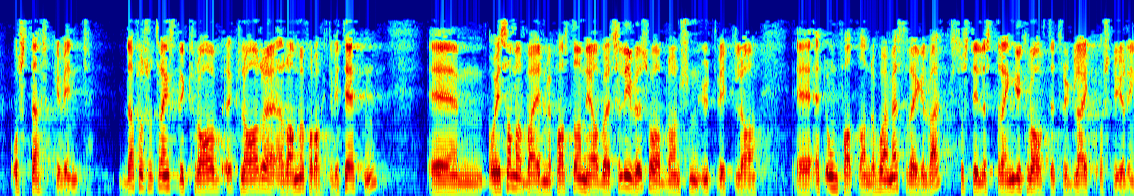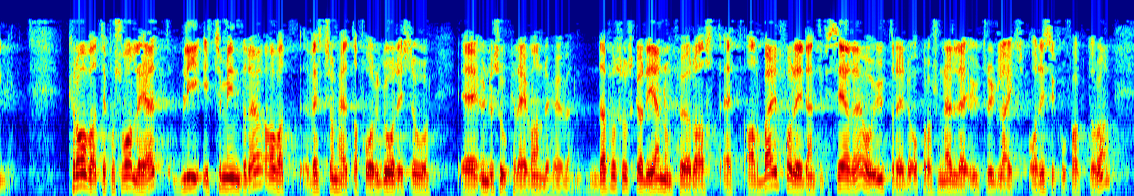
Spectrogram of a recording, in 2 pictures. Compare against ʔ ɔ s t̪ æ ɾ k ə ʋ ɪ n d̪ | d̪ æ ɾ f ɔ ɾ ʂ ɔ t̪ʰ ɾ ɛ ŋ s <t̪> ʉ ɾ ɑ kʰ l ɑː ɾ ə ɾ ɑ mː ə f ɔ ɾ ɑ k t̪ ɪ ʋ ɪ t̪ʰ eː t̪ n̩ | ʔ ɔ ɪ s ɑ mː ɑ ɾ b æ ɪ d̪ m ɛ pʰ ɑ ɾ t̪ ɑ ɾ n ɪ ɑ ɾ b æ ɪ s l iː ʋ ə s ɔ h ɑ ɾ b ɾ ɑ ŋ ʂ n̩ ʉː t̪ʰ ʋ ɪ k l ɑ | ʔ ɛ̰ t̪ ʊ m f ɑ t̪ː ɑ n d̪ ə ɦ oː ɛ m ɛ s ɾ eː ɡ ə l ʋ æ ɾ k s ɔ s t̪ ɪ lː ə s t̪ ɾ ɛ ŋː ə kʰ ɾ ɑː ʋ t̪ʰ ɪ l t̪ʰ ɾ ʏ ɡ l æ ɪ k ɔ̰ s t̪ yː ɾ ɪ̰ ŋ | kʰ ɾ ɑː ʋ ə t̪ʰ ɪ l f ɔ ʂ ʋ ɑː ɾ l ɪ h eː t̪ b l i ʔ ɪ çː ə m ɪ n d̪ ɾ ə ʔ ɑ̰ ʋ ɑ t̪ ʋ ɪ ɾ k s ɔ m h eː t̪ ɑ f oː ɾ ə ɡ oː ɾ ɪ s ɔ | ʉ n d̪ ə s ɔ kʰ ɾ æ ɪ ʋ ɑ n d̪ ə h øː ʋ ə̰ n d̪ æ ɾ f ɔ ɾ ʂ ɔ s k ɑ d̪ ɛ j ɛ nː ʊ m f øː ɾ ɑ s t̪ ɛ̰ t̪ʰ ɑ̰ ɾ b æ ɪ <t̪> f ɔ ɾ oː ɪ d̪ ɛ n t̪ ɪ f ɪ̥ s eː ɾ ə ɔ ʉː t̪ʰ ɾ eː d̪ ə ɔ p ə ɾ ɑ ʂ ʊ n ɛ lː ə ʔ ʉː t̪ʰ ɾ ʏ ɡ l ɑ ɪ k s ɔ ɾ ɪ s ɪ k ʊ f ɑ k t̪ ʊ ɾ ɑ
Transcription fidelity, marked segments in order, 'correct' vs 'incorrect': incorrect: d̪, incorrect: d̪

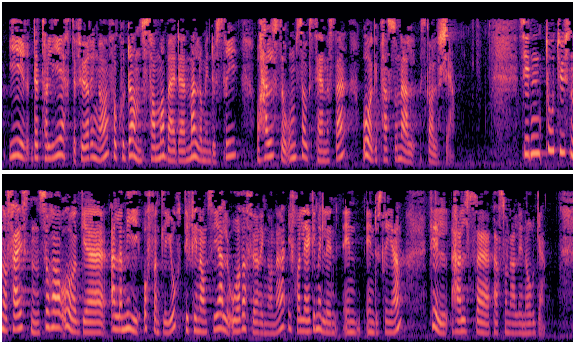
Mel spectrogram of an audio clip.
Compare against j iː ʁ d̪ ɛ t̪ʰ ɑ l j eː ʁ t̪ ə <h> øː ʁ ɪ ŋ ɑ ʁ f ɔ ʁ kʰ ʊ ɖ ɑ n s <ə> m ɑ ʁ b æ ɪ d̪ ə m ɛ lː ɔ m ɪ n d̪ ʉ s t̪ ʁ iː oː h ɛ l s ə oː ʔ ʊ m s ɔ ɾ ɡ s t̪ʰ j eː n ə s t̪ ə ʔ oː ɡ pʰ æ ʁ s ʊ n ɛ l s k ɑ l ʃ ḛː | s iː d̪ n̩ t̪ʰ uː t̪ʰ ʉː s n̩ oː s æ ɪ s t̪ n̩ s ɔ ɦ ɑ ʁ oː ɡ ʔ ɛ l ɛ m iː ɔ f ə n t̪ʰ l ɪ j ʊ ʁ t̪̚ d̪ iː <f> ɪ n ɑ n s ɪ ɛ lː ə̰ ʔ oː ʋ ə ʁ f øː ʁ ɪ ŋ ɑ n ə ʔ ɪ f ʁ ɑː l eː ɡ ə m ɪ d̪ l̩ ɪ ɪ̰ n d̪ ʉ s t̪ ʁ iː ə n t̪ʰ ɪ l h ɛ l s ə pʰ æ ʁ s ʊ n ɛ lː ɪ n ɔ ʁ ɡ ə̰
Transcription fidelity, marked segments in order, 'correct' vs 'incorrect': incorrect: f, incorrect: ɑ, correct

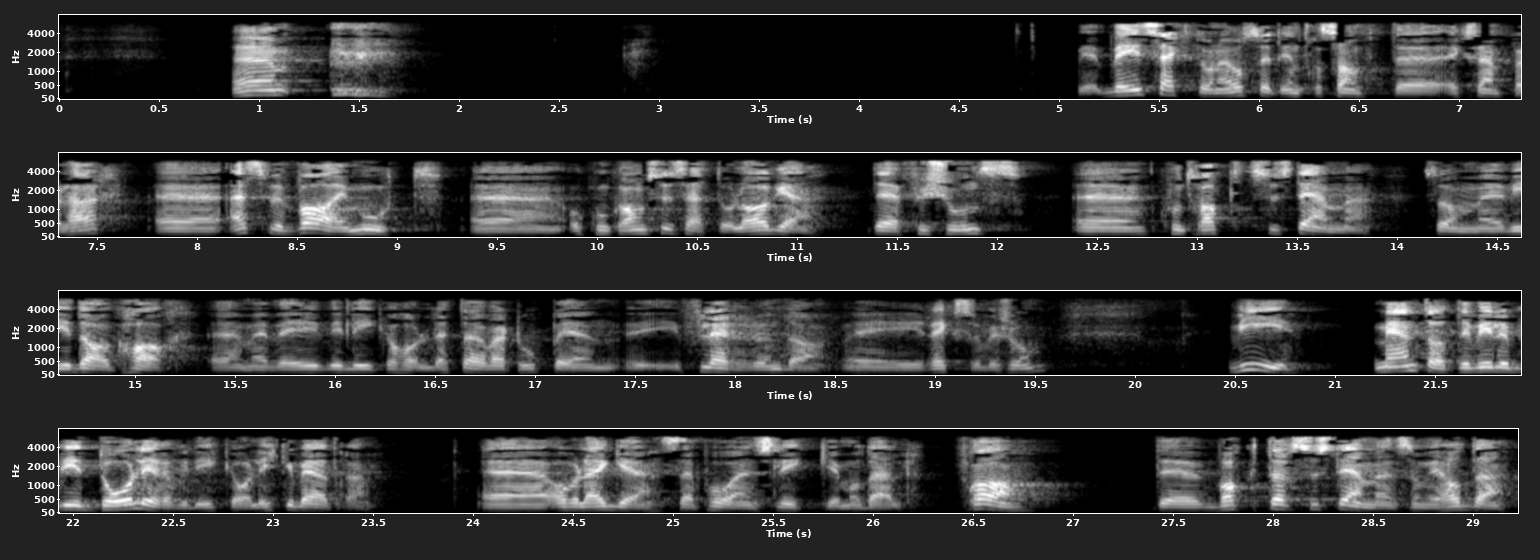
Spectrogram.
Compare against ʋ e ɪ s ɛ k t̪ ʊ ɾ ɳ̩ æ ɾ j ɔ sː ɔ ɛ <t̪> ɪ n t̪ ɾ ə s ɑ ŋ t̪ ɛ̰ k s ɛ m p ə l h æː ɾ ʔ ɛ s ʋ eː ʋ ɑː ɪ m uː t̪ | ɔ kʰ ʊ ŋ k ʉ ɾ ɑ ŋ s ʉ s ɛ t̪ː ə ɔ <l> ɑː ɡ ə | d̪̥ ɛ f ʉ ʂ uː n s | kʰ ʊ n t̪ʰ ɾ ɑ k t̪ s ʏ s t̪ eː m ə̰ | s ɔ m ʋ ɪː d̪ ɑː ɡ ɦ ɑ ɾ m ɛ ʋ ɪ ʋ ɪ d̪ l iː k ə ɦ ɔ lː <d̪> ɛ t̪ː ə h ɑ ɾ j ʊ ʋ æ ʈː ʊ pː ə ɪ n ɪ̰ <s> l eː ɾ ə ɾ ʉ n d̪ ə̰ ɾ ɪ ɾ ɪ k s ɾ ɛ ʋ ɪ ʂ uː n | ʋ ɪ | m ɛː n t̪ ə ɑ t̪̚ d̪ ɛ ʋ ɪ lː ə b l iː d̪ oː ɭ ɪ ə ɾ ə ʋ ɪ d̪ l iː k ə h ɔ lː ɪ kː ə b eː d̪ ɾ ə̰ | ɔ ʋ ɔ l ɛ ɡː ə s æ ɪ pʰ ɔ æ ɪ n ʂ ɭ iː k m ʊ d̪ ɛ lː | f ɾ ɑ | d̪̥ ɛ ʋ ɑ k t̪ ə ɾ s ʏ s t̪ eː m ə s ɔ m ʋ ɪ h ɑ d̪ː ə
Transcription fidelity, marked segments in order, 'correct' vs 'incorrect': correct, correct, correct, incorrect: f

